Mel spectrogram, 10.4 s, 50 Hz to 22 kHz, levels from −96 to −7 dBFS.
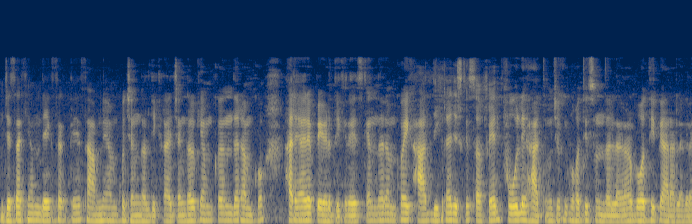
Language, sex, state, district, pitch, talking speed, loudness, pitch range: Hindi, male, Maharashtra, Solapur, 115 Hz, 265 wpm, -22 LUFS, 110-120 Hz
